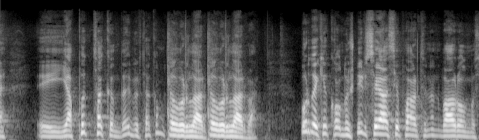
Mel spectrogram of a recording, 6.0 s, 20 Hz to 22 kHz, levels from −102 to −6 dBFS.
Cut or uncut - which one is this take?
cut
